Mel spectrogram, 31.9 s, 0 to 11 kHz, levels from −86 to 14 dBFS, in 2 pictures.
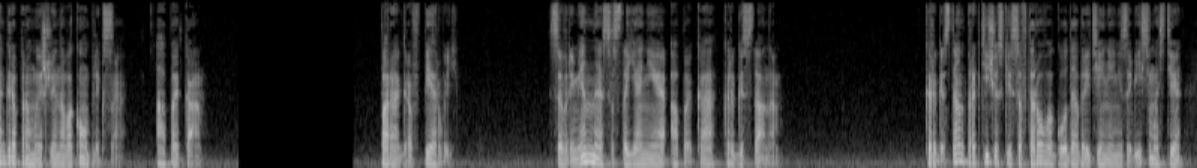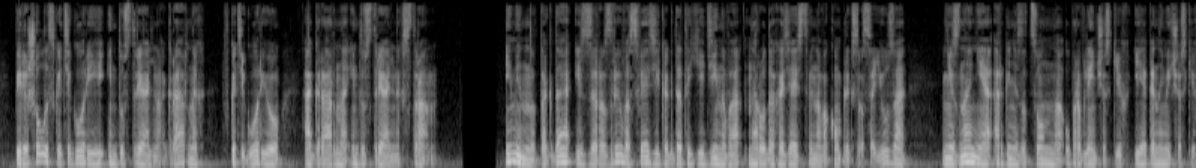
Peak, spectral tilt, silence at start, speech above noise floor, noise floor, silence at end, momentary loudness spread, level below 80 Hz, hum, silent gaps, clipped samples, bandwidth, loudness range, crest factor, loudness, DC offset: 0 dBFS; -6 dB/octave; 0 s; 33 dB; -52 dBFS; 0 s; 8 LU; -48 dBFS; none; 3.24-3.36 s, 3.75-3.79 s, 4.01-4.05 s, 4.25-4.31 s, 4.48-4.52 s, 22.15-22.56 s; under 0.1%; 10.5 kHz; 6 LU; 20 dB; -19 LUFS; under 0.1%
